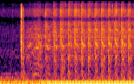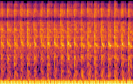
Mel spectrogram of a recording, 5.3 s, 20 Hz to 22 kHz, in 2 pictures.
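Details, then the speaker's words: Saab 900 V6 after sitting in a paddock: strong, even cranking at about three turns a second that never fires; cranks but won't start, fuel pressure to be rechecked, cause unconfirmed. "Come on. Get nothing. Alright. Let's just double check that fuel pressure and we'll go from there."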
